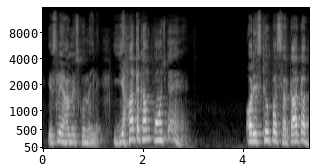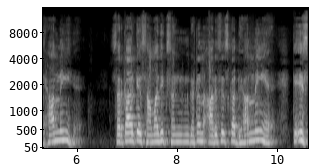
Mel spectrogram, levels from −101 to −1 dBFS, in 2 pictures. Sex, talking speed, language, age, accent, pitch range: male, 170 wpm, Hindi, 40-59, native, 185-215 Hz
